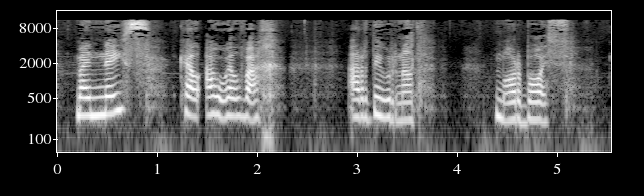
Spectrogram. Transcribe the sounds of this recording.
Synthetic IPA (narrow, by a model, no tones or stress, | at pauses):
manːejskʰalˠawɛlˠvaχ | ardɪwrnɔd̥ | mɔrbɔːɨθ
